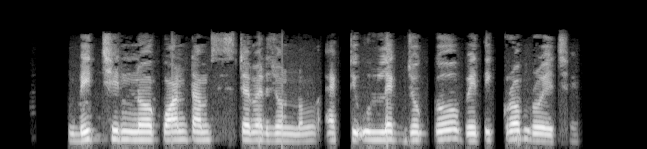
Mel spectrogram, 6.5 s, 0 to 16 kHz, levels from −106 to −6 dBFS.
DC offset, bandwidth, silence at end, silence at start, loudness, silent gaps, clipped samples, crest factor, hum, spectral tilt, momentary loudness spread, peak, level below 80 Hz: under 0.1%; 7.8 kHz; 0.8 s; 0.7 s; -18 LUFS; 3.41-3.50 s, 4.95-5.03 s; under 0.1%; 18 dB; none; -6 dB/octave; 10 LU; -2 dBFS; -58 dBFS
